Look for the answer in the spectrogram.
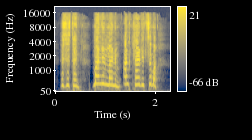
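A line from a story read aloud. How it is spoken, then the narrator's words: Breathless cry, female. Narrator (German): rief sie atemlos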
